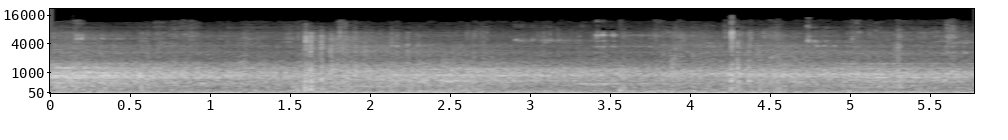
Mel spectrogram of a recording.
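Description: Floorball play on a hard sports-hall floor: running footsteps and the hall's steady echoing noise, with a few sharp knocks from sticks and ball.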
